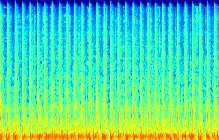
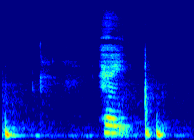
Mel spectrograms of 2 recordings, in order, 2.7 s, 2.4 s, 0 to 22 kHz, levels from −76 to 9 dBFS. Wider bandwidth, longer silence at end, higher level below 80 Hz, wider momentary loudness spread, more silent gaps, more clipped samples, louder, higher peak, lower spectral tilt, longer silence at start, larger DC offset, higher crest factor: first, over 20 kHz vs 16 kHz; second, 0 s vs 0.35 s; first, -16 dBFS vs -62 dBFS; second, 1 LU vs 14 LU; neither; first, 3% vs under 0.1%; first, -9 LUFS vs -28 LUFS; first, 0 dBFS vs -12 dBFS; second, -5 dB/octave vs -7 dB/octave; about the same, 0 s vs 0.05 s; neither; second, 8 dB vs 18 dB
